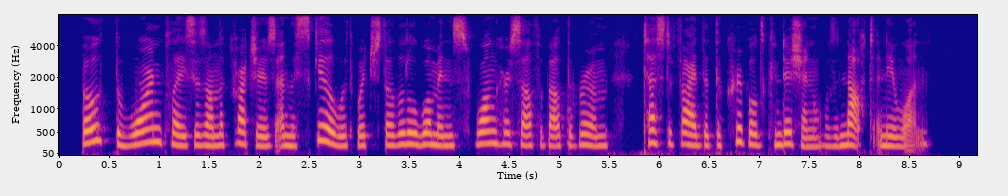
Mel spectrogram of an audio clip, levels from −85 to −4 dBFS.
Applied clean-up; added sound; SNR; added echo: neural mask model Resemble Enhance denoiser.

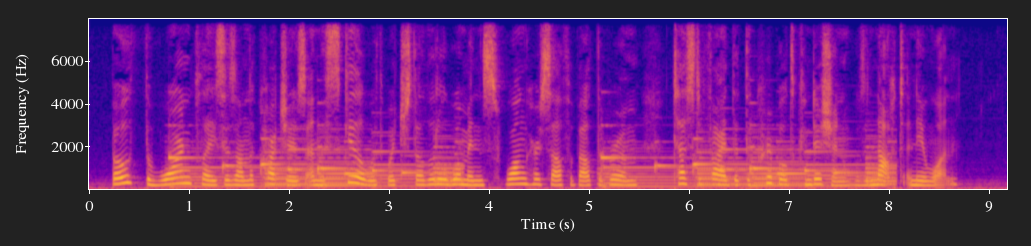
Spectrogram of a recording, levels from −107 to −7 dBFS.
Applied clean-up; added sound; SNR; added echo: none; Piano; 6 dB; none.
